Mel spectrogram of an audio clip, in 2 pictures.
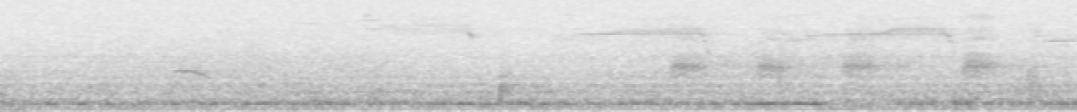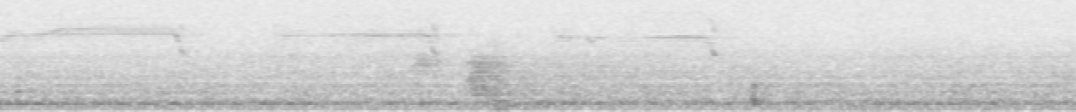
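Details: Hornby Island bald eagle nest, an adult arriving with food while eaglets show little interest; repeated high, level whistles with falling ends mix with a few short harsher notes, over a low, steady mechanical hum.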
